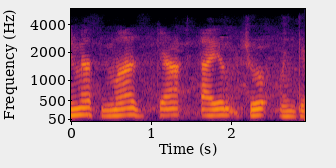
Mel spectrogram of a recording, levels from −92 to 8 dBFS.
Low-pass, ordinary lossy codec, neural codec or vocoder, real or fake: 5.4 kHz; AAC, 24 kbps; codec, 44.1 kHz, 2.6 kbps, DAC; fake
